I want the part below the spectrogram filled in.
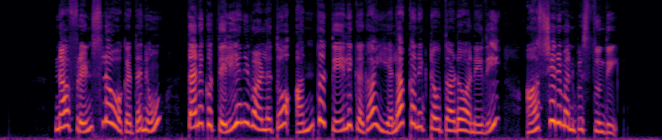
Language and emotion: Telugu, surprised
